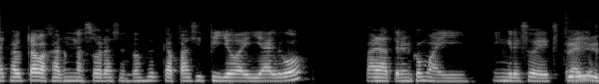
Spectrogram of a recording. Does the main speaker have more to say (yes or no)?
no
